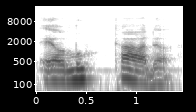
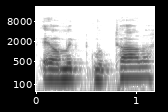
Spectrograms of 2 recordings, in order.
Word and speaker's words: Al-Muqtadir: be called el muktada pronounced as El mutada in Arabic it's like built the l l is translated a l that would mean the and muktada is m-u-q-t-a-d-i-r elementada I think I'm making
